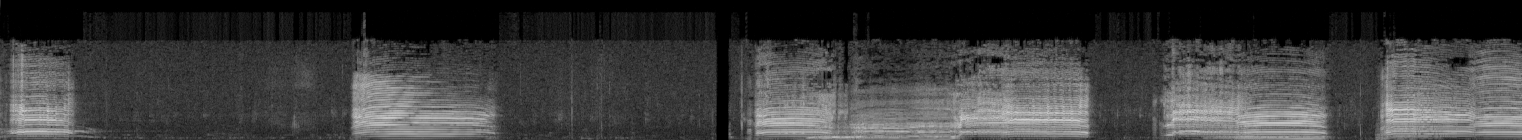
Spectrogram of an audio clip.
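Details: Ewes and lambs bleating: a few separate loud, wavering bleats at first, then several sheep calling almost without pause, voices overlapping at different pitches.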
